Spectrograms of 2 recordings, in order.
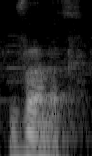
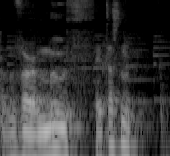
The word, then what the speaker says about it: vermouth: actually having a good vermouth. I don't agree with him on the pronunciation, however. It's not vermouth. It should rhyme with Falmouth and not with forsooth, for goodness sake.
